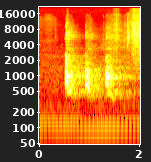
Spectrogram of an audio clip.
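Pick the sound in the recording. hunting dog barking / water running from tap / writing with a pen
hunting dog barking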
